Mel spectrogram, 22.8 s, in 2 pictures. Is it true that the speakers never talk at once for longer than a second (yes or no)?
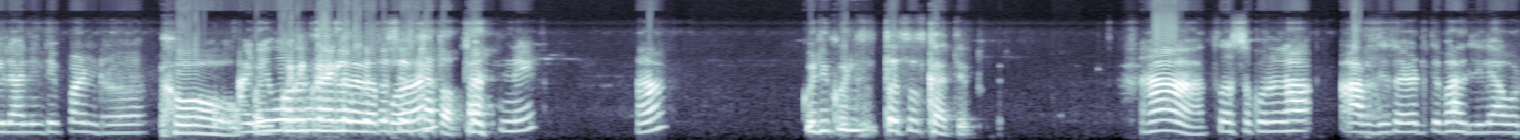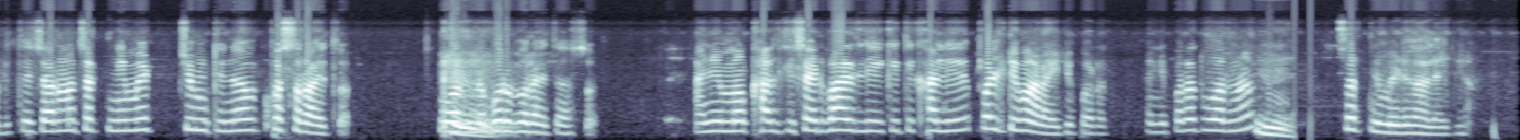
no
